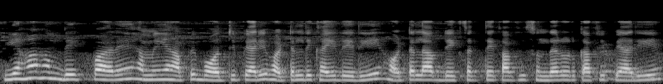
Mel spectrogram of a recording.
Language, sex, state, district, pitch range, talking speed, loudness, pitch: Hindi, male, Rajasthan, Jaipur, 200-230 Hz, 245 wpm, -17 LUFS, 210 Hz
